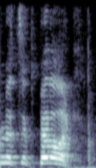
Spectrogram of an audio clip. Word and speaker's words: Mxyzptlk: Mxyzptlk.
